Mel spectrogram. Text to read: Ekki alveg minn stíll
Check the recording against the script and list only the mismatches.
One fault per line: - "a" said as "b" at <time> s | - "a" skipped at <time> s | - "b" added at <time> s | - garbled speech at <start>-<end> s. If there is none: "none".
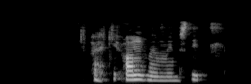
none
